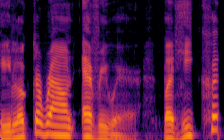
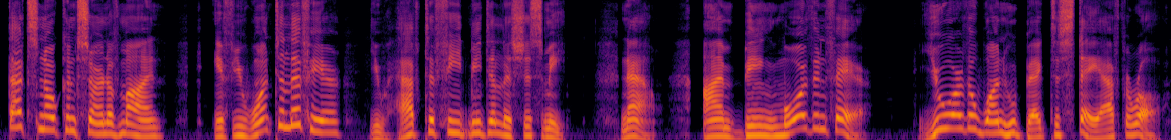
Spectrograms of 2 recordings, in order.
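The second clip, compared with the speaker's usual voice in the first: lightly voiced demanding fox, pitched higher; a hint of haughty storybook fox; unsympathetic fox; 7 semitones higher than usual. A narrator's reading.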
